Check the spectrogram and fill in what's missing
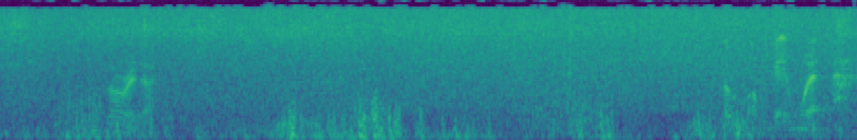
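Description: Tropical storm wind and rain batter Florida trees as a steady rushing roar with gusty swells and rustling, with a person talking faintly underneath.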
